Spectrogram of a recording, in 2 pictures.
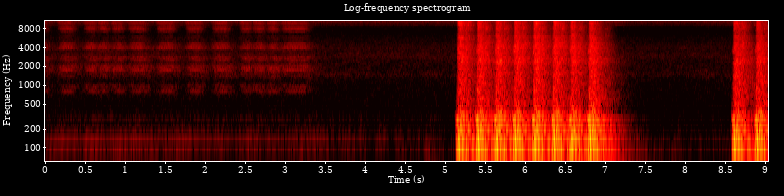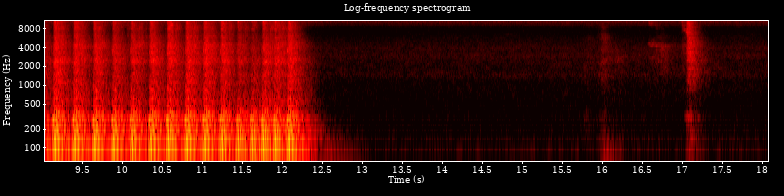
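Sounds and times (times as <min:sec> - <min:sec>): rapid knocking on door: 0:05.1 - 0:07.3, 0:08.6 - 0:12.5.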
